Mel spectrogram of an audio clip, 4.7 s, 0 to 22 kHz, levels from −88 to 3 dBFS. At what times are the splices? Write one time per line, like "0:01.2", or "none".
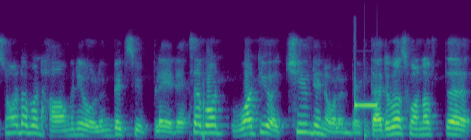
0:01.9
0:03.7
